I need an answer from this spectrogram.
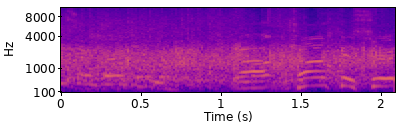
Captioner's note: some Applause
